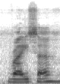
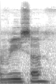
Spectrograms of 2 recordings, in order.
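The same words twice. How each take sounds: First: First syllable of "Risa" rhymes with "eye"; Risa as RYE-sa. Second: First syllable of "Risa" like "see"; Risa as REE-sa. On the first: Coach checking a player's name, "Risa" said RYE-sa. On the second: Coach checking a player's name, "Risa" said REE-sa. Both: Real, not acted. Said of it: "how do I pronounce your name".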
